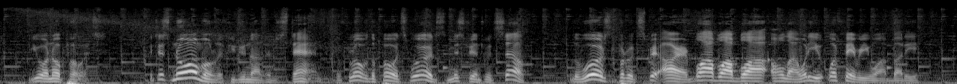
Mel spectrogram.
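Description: There are no technical faults to describe in this recording.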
